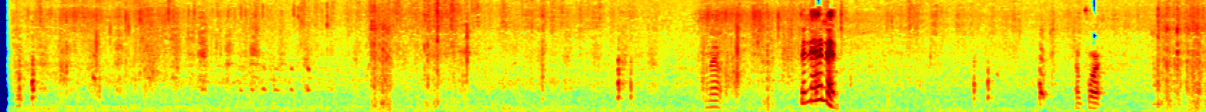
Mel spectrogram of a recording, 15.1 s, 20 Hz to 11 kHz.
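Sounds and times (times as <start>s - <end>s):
chickens clucking: 0.1s - 5.4s, 6.8s - 8.5s, 11.7s - 13.4s.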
